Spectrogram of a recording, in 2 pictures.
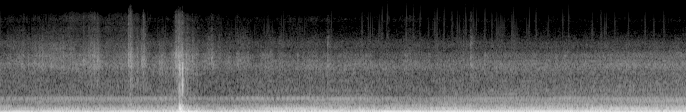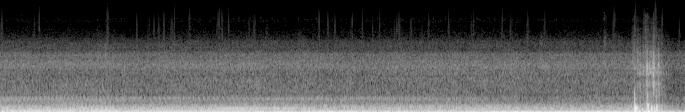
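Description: A car engine hums steadily with tyres rumbling on the road.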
